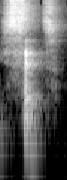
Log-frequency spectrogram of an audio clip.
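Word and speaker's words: sept: pronounce it like me set and not set even if there is a p we don't pronounce it set set all right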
